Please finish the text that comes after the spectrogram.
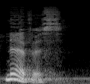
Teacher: The word nervous, American, but the British nervous. In British, we make the R silent, but in American, nervous.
